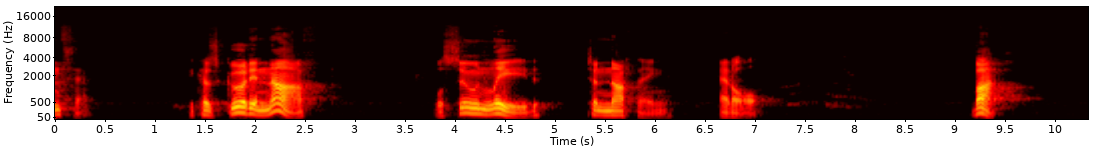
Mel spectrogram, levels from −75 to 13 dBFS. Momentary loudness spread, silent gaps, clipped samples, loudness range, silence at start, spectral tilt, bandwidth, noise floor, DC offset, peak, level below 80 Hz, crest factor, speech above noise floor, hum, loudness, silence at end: 23 LU; none; under 0.1%; 9 LU; 0 s; -5.5 dB/octave; 12.5 kHz; -74 dBFS; under 0.1%; 0 dBFS; -72 dBFS; 26 dB; 51 dB; 60 Hz at -60 dBFS; -22 LUFS; 0.85 s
